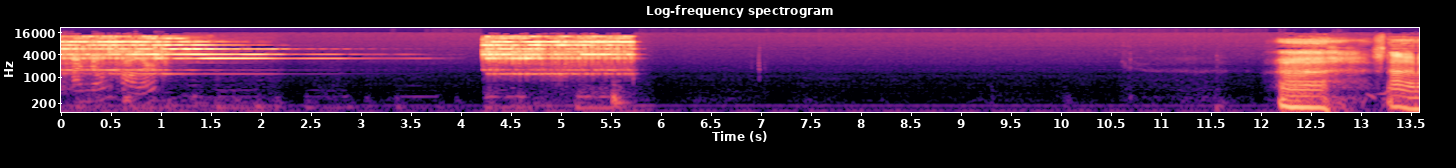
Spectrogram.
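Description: A bell-type telephone rings with an incoming call during a talk radio broadcast, with three separate bursts of bright metallic ringing and long silent gaps between them.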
